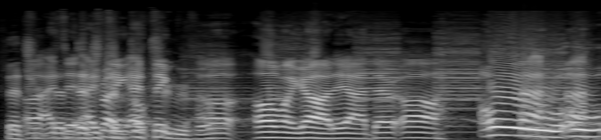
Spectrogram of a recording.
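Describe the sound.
A voice imitates a buzzing alarm with a loud, nasal, raspy drone that wavers in pitch and breaks into several bursts over a few seconds.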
